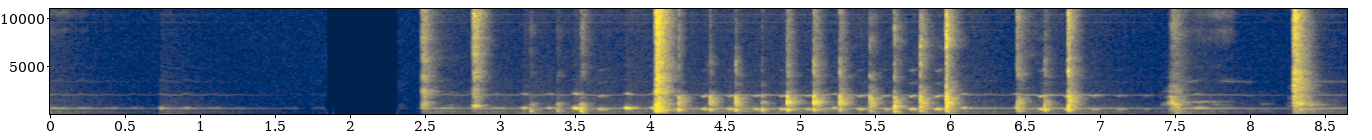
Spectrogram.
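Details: Old Minelab GP Extreme metal detector on the bench, intermittent no-audio fault; faint wobbling whistle with irregular clicks and bursts, the "alien" sound with no detection depth, triggered by touching boards or a screwdriver near the coil; cause not yet found.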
